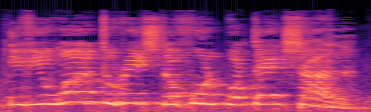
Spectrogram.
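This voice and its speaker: A man with a Filipino accent preaching a youth sermon, often shouting and calling for amens, switching between English and Tagalog. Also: extremely high pitch, expressive, takes it slowly. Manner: shouting, calls for amens from the crowd; mixes English and Tagalog mid-sentence. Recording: echoey hall, voice far from mic, crowd and noise.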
